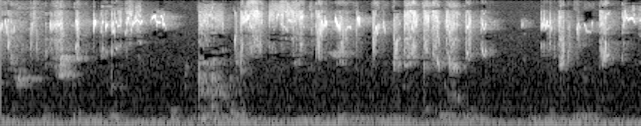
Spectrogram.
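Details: Crimson sunbird (sogon) giving a fast, twittering string of very high, sharp chirps and trills, almost unbroken, with a steady low humming noise in the background.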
